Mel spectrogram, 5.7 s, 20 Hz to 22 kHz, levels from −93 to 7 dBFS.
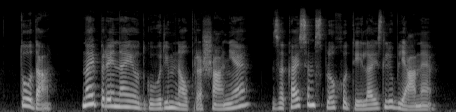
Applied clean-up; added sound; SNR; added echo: none; none; none; none.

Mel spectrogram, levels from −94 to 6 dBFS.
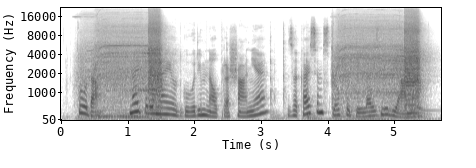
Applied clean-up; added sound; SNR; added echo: none; Tools; 2 dB; none.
